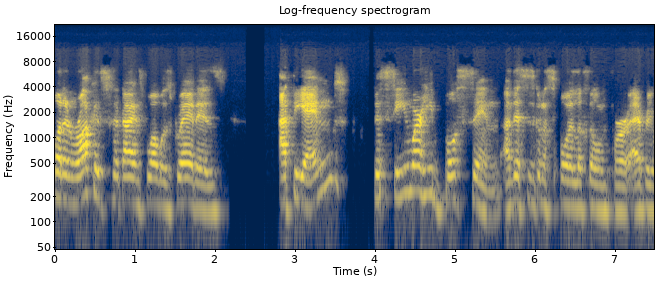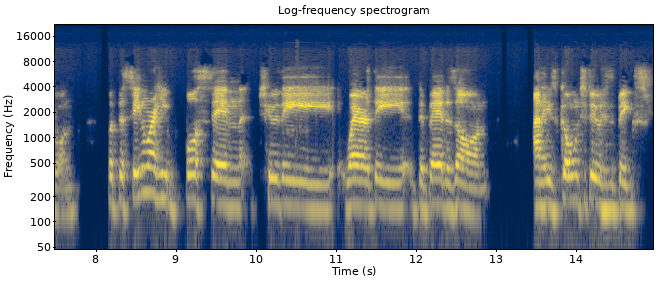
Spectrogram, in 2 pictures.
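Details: Real stuttering (stammering) in an adult Irish man, a stand-up comedian who stammers, heard talking in an interview.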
